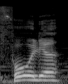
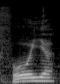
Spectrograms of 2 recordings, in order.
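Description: First: The middle consonant is a palatal lh sound. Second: The middle consonant becomes an i glide.

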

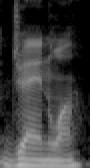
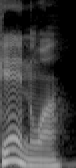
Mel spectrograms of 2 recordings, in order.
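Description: First: It is said in Italian-style ecclesiastical pronunciation. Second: It is said in the classical Latin pronunciation. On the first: This is the later church pronunciation. The speaker calls it wrong. "non Genua" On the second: This is how it was said in ancient Latin. The speaker calls it right.

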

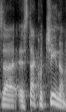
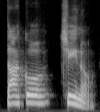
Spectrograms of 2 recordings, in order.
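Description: First: The name is said quickly, run together. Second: The name is said at a normal pace. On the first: It sounds like a word meaning dirty. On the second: It means Chinese taco.

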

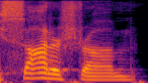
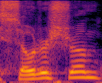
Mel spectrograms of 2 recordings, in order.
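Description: First: Both O's share the same vowel sound. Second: The first O sounds like the O in soda. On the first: "the O's have the same vowel sound then throughout his name" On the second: "I want to say Soderstrom because it sounds like SodaStream"

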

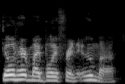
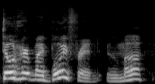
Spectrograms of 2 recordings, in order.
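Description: First: The final name runs on without a pause. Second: There is a pause before the final name. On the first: The boyfriend is being named Uma. "but it sounded like" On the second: Uma is being addressed directly. "it was more like"

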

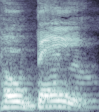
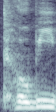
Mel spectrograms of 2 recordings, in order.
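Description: First: The last vowel sounds like 'ay'. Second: The last vowel sounds like 'ee'. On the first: The speaker calls it right. "No, you eat Kobe beef" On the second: The speaker calls it wrong. "do you eat Kobe beef?"

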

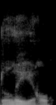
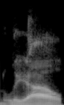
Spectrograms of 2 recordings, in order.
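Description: First: The name ends with an L sound. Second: The name ends with an open OW sound. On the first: The speaker calls it wrong. "they say Leal" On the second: The speaker calls it right. "instead of saying Liao"

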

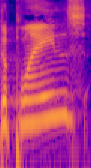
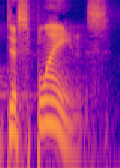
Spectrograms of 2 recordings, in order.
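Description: First: The S at the end of Des is silent. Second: The S at the end of Des is pronounced. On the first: "why it's not Des Plaines" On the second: "We pronounce the S"

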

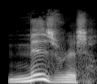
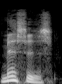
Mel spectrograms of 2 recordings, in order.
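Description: First: It begins with a buzzing 'Miz' sound. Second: It begins with a hissing 'Miss' sound. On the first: This is how it is said in the mountains of Virginia. The speaker calls it wrong. "It's not Mizres Holt" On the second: This is how most of the country says it. The speaker calls it right. "It's Mrs"

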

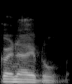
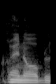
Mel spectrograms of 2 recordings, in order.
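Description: First: It is pronounced the English way. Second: It is pronounced the French way.

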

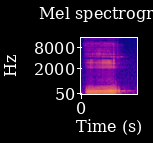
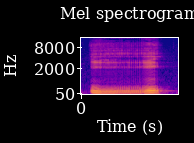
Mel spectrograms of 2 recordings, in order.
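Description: First: The pitch rises from middle to high. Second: The pitch dips low, then rises. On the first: "Deuxième ton" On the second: "Troisième ton"

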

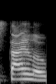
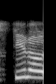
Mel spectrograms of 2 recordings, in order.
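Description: First: The word is pronounced with an English vowel. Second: The word is pronounced with a French vowel. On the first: The speaker calls it right. "So I'm supposed to say stylo" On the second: The speaker calls it wrong. "stilo is a French word for pen"

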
